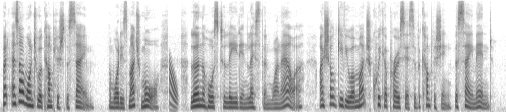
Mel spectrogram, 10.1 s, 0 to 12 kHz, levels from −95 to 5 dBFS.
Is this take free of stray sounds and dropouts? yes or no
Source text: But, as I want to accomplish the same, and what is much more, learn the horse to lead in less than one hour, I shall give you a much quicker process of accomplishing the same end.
no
